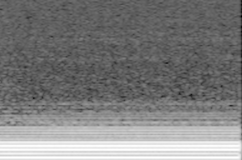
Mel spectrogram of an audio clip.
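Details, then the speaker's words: Bang & Olufsen receiver on phono channel with turntable off and cable unplugged, hum gets slightly louder: constant low buzzy hum, unchanging pitch and level; mains hum, owner suspects grounding problem, not confirmed. "so my question is what is this hum is this a grounding problem do you"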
